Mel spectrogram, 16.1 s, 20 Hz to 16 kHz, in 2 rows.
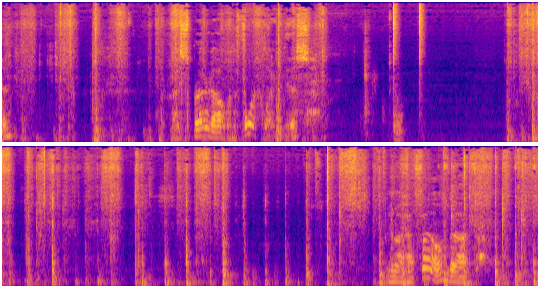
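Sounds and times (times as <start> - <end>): fork tapping and scraping a paper plate: 7.6 - 16.0.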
